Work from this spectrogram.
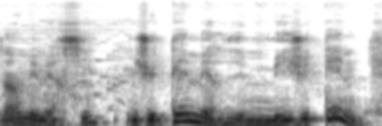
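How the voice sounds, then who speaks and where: Noticeable background noise runs under the recording. A man speaks in an animated tone. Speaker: gaming youtuber. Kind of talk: gameplay commentary.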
